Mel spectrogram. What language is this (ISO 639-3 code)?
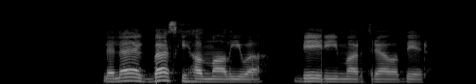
ckb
